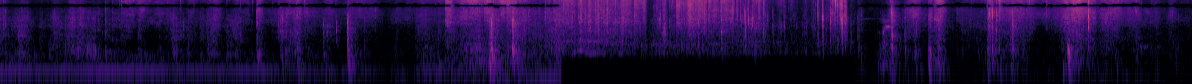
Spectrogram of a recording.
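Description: Tissue paper crinkling and rustling as it is pushed into a leather handbag to restore its shape, with small clicks and soft knocks from handling the bag.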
